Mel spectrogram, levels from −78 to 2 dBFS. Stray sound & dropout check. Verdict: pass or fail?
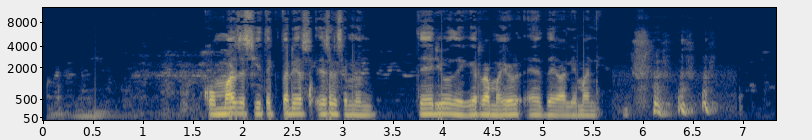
fail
